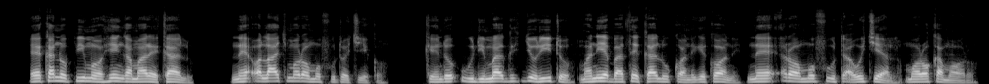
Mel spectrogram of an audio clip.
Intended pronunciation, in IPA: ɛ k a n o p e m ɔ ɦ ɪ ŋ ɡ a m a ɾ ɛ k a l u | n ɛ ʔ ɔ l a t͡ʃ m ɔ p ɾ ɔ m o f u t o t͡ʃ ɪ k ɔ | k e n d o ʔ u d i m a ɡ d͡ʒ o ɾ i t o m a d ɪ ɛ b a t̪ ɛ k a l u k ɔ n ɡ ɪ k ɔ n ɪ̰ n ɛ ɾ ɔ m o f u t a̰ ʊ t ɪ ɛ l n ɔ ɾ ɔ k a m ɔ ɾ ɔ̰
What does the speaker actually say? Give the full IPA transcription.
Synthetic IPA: ɛ k a n o p i m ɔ ɦ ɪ ŋ ɡ a m a ɾ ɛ k a l u | n ɛ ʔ ɔ l a t͡ʃ m ɔ ɾ ɔ m o f u t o t͡ʃ ɪ k ɔ | k e n d o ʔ u d i m a ɡ d͡ʒ o ɾ i t o m a n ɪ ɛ b a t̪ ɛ k a l u k ɔ n ɡ ɪ k ɔ n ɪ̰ n ɛ ɾ ɔ m o f u t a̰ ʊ t͡ʃ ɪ ɛ l m ɔ ɾ ɔ k a m ɔ ɾ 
